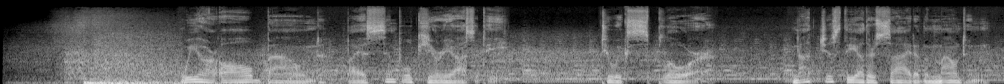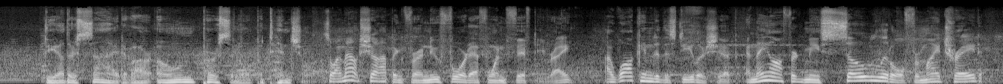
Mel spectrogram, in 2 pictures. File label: commercial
